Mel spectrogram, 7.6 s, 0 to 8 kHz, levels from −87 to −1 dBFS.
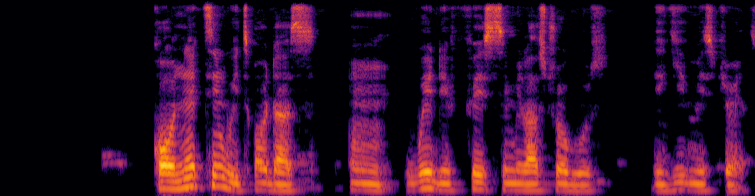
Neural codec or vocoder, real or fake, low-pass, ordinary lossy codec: none; real; 7.2 kHz; Opus, 64 kbps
